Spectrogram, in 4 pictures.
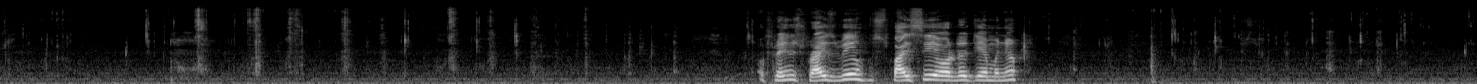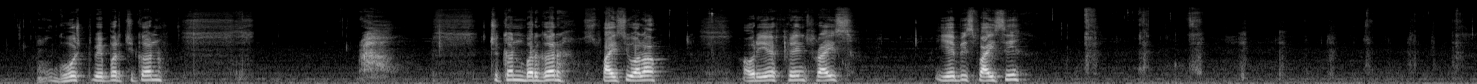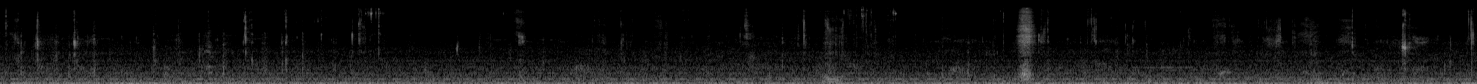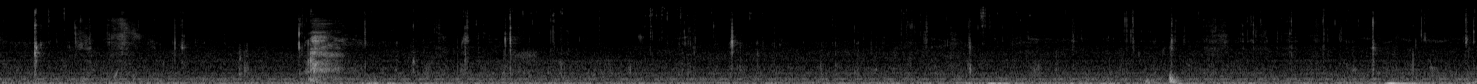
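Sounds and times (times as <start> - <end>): chewing crunchy food: 0.0 - 7.8, 10.1 - 15.4, 25.1 - 59.0.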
